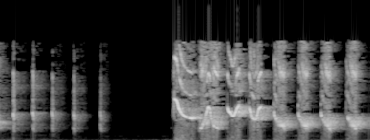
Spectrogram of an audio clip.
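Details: Orange-headed thrush lure song of the 'ngeplong' and 'ngeriwik' style, used to train caged birds: a few sharp clicking notes, a pause, then a continuous run of rich, rapidly alternating high whistles and chirps.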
